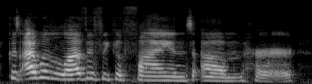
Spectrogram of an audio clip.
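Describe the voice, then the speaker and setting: On a very clean recording with a silent background, a woman speaks in an animated tone with lively intonation at a fairly slow pace. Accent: Southern Californian. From California, Antelope Valley. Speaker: gaming streamer. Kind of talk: casual live-stream chat.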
